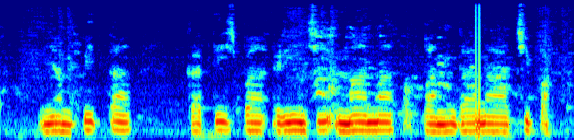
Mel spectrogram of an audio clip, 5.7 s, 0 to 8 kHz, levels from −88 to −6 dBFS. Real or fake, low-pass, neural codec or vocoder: real; 7.2 kHz; none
